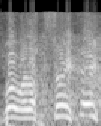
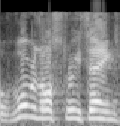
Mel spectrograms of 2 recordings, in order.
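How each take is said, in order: First: Repeated louder and higher with a laugh; eager repeat. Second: Said in the usual way. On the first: Retold or imitated. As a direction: press the question again, laughing. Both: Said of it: "people come up and go".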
